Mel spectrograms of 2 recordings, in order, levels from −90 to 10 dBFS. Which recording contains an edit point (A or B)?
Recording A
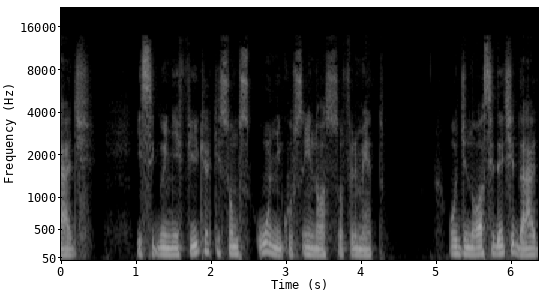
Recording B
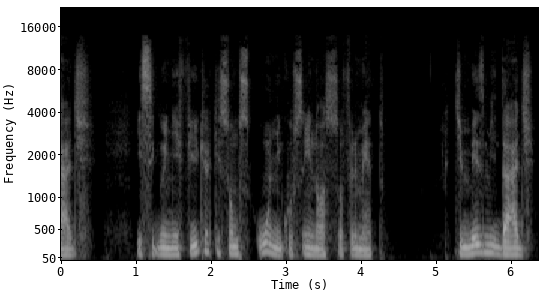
A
